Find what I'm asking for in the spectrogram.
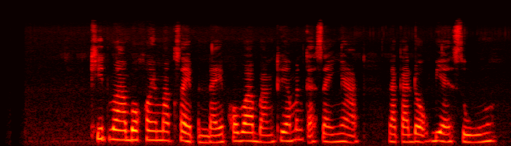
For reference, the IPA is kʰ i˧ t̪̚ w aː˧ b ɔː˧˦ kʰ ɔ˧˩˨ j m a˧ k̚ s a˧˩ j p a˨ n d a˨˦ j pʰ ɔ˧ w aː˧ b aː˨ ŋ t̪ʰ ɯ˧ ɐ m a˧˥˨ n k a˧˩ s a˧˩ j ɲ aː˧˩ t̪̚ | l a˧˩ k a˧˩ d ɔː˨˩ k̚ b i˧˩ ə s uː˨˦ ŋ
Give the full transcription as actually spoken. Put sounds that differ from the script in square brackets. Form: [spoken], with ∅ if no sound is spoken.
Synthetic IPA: kʰ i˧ t̪̚ w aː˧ b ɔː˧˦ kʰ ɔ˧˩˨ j m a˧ k̚ s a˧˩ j p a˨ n d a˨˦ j pʰ ɔ˧ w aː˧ b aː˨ ŋ t̪ʰ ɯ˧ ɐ m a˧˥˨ n k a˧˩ s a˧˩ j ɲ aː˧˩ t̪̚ | l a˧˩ k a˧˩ d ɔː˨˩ k̚ b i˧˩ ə s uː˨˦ ŋ

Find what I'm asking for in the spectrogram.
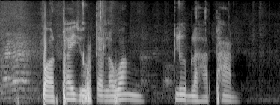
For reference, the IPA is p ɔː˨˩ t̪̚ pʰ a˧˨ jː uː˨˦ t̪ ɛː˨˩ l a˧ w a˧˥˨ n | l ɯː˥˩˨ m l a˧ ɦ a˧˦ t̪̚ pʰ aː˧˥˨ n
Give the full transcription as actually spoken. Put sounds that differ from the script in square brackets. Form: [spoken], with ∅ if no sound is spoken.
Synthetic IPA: p ɔː˨˩ t̪̚ pʰ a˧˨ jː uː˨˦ t̪ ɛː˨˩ l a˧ w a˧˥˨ [ŋ] | l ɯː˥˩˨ m l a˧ ɦ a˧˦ t̪̚ pʰ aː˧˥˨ n

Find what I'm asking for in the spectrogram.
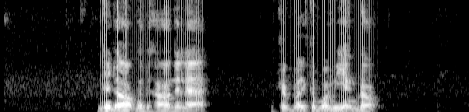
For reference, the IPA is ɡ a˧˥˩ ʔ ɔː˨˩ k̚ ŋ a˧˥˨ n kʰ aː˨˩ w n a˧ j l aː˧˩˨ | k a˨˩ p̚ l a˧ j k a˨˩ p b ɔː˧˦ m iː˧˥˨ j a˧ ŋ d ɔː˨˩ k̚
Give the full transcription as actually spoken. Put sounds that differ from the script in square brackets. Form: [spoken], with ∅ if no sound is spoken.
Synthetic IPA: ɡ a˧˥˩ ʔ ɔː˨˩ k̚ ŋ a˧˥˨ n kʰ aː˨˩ w n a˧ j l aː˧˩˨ | k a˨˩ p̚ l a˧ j k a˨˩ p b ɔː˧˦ m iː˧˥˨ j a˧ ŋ d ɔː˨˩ k̚

